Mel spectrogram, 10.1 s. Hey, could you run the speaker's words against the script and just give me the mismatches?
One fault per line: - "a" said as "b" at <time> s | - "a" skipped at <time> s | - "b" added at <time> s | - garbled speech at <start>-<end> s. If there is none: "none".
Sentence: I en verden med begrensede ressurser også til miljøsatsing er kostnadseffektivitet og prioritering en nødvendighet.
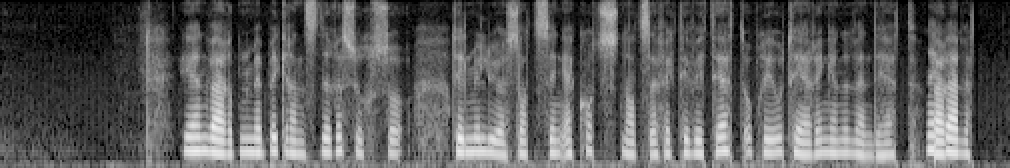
- "også" skipped at 4.0 s
- garbled speech at 9.2-9.8 s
